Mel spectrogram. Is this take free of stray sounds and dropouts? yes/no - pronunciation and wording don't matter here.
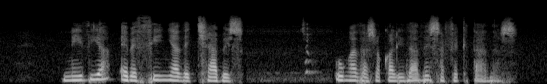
no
